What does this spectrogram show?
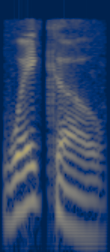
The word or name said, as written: Waco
